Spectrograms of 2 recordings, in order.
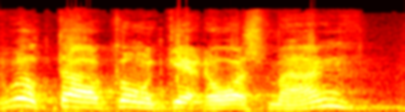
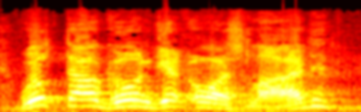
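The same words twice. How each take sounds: First: A light Yorkshire farmhand lilt, raised question; Yorkshire accent. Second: Light Yorkshire lilt, higher start on Wilt; a mild imitation of a Yorkshire farmer calling the lad; Yorkshire accent. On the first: Retold or imitated. Farmhand David asking the student to fetch something, mild Yorkshire imitation. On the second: Farmhand David asking the young student, light Yorkshire imitation. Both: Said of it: "he said it heavier and faster than that".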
